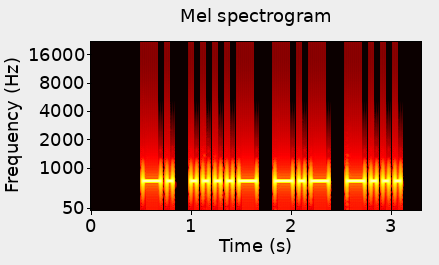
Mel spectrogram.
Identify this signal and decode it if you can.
Morse code, heard as a keyed tone, about 20 wpm, 700 Hz. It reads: N4KB
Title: USA Call Signs - 4 Characters - Repeated 2x - 20wpm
